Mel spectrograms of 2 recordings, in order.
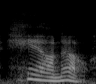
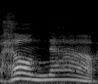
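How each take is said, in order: First: "Hell no" said as two words, hell then no; saying the handle. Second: "Hell no" stretched slow, pitch higher, both words weighted; drawn-out hell no. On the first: Trying out the Twitter handle as "Hell no", amused. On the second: Repeating the handle "Hell no" to viewers, slow and relishing. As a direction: savour "Hell no" slowly. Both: Shown as a demonstration. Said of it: "I'm just gonna say it like that from now".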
